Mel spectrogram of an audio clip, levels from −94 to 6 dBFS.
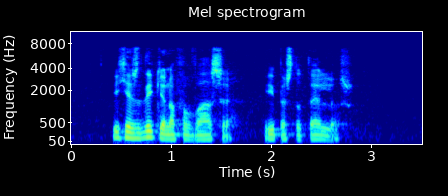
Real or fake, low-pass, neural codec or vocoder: real; 7.2 kHz; none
